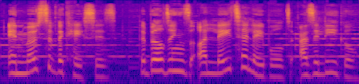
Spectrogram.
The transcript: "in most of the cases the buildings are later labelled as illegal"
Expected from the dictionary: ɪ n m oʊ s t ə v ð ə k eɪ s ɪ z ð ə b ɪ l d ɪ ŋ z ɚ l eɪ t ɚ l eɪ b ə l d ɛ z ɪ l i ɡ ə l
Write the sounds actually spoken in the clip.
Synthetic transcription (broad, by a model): ɪ n m oʊ s t ə v ð ə k eɪ s ɪ z ð ə b ɪ l d ɪ ŋ z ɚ l eɪ t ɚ l eɪ b ə l d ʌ z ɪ l i ɡ ə l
